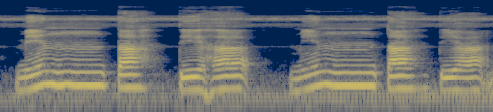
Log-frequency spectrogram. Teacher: nunnya itu kan dia jelas, namun dia didengungkan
